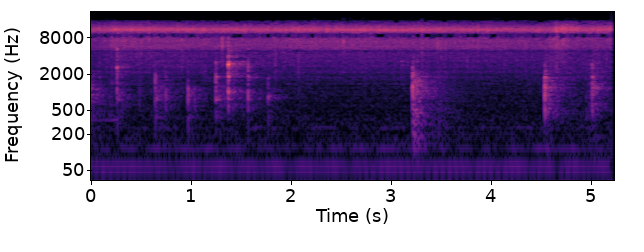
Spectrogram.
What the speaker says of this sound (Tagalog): naglagay na ako sa pan ng konting oil at add ko na itong hiniwa kong onion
